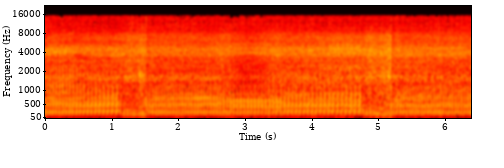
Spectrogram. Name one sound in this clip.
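A single-cylinder dual-sport motorcycle accelerates, shifting up through the gears.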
